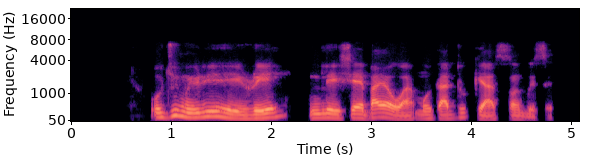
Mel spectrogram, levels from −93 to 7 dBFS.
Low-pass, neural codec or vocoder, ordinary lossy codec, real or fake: 7.2 kHz; none; Opus, 32 kbps; real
